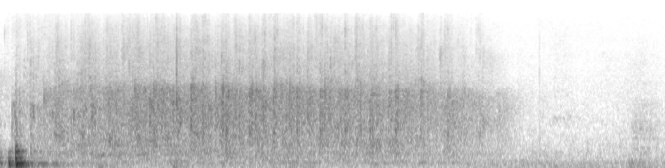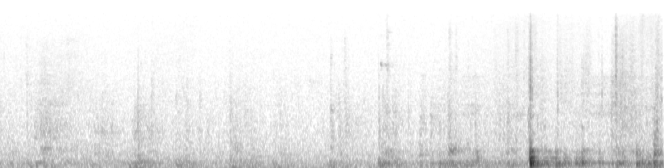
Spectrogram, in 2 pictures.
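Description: An audience claps warmly to welcome author David Kirp before his talk on high-quality early learning. The dense applause lasts about five seconds, then gives way to quiet room noise with faint shuffling.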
